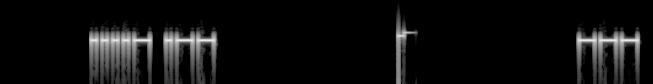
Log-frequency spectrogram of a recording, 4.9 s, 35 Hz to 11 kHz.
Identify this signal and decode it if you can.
Morse code, heard as a keyed tone, about 29 wpm, 700 Hz. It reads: 4W O
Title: Single-Letter Single-Number 30wpm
